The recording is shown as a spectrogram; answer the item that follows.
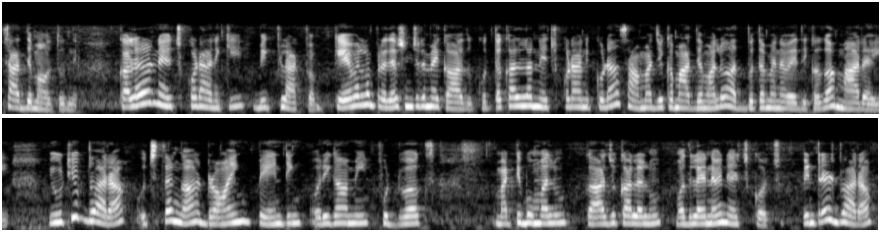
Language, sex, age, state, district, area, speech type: Telugu, female, 18-30, Andhra Pradesh, Alluri Sitarama Raju, rural, spontaneous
